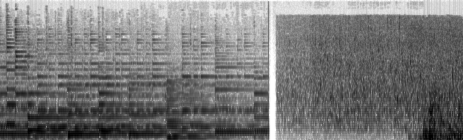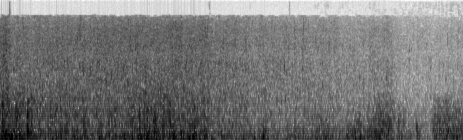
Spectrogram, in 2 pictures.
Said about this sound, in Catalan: Vicent, ¿estás escuchando la tronada?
